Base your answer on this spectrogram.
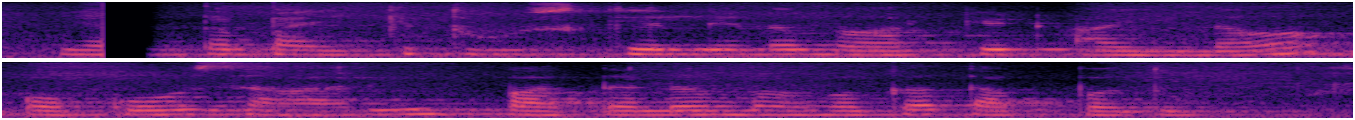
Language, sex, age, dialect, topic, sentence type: Telugu, female, 18-24, Utterandhra, banking, statement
